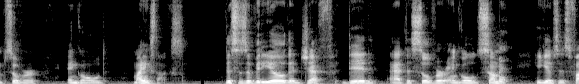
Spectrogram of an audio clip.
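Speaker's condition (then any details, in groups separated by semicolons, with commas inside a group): No condition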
